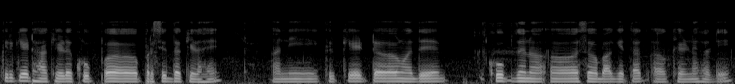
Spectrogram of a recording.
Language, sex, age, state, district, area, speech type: Marathi, male, 18-30, Maharashtra, Thane, urban, spontaneous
